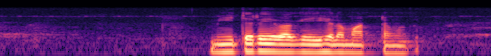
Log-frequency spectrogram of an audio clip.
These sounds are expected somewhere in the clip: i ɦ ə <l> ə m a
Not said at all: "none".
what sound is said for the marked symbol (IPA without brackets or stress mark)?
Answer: l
